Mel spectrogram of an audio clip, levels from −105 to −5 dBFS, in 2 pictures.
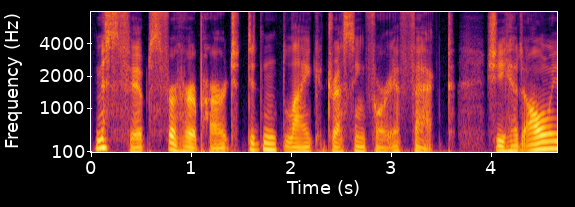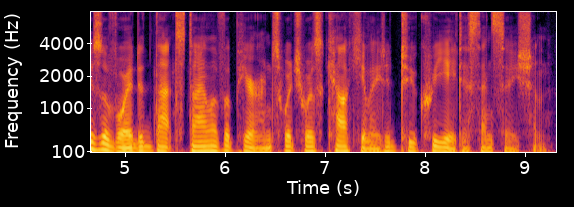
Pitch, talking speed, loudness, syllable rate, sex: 100 Hz, 155 wpm, -19 LUFS, 4.6 syllables/s, male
